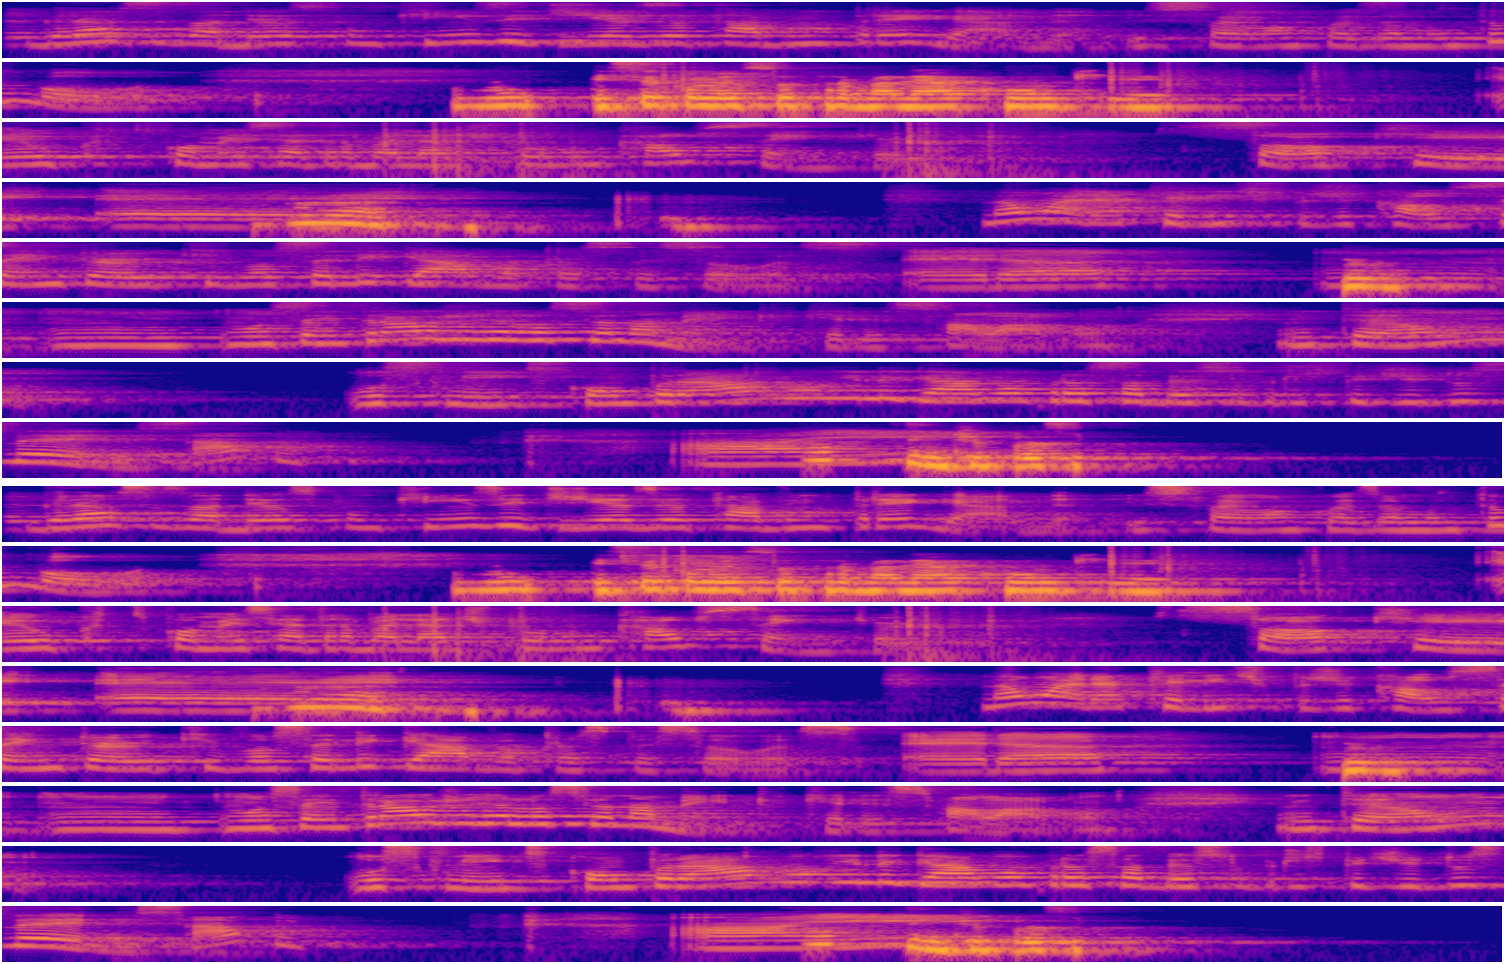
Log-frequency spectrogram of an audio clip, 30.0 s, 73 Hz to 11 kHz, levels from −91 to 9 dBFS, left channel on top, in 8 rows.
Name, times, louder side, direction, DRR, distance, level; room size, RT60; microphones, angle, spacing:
voice 1, 0.0-4.9 5.3-5.7 7.4-7.7 7.9-9.8 10.1-12.3 13.5-18.0 18.3-22.6 23.4-27.0 27.6-28.8, right 4 dB, 90° right, 2.8 m, -30 dB
voice 2, 4.9-6.7 12.0-12.3 12.9-13.0 18.4-18.6 28.3-29.0, left 1 dB, 25° left, 0.8 m, -18 dB
sound 1, 5.3-5.8 6.5-7.2 7.5-7.6 8.4-9.1 9.7-10.1 10.5-10.6, right 2 dB, 10° right, 2.0 m, -38 dB
24.0 x 21.0 x 8.0 m
head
